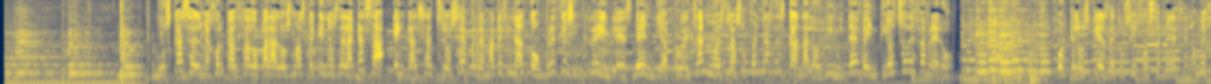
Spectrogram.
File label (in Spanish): anuncio; sabateriajosep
